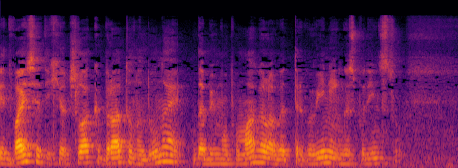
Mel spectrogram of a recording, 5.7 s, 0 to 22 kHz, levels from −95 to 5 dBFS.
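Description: Throughout the clip, the speech was likely squeezed through HE-AAC compression at a low bitrate, around 24 kbps judging by the damage. The encoder kept only the lower spectrum and rebuilt the treble by copying lower bands upward under a coarse envelope. The damage is plainly audible: the top end sounds synthetic, s sounds turn gritty and metallic, and nothing at all remains above about 14.9 kHz.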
